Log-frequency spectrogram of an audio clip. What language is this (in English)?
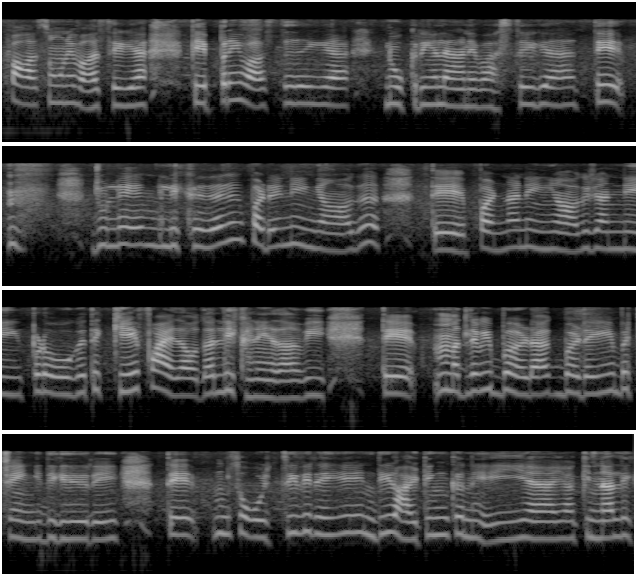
Dogri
